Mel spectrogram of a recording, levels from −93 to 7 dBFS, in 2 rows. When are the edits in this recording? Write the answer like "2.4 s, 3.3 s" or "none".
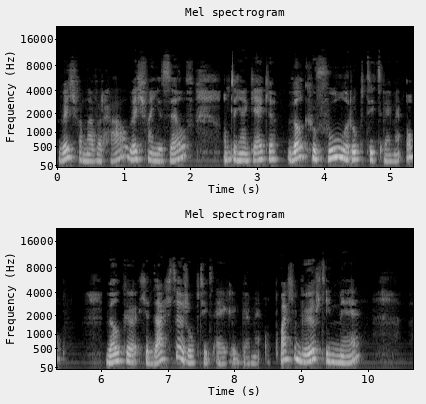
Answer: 2.4 s, 4.9 s, 6.0 s, 9.3 s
